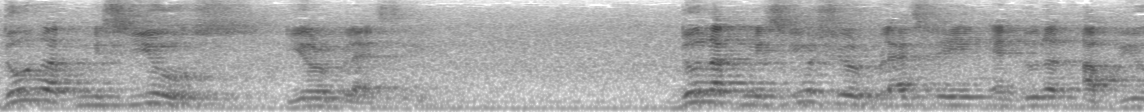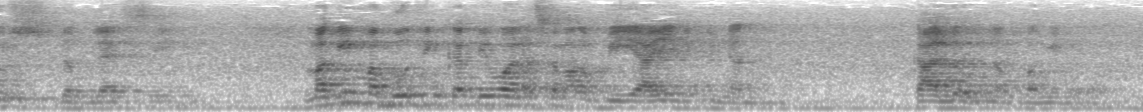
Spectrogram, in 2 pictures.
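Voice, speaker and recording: A man with a high, warm voice speaks at a fairly slow pace, his pitch swinging very widely, with long, frequent pauses. Noticeable background noise and audible room echo fill the recording. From Philippines. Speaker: preacher. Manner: warm, exhortative preaching with repeated 'Okay?' check-ins to the congregation; code-switching between Tagalog and English in short punchy parallel lines. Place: church.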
